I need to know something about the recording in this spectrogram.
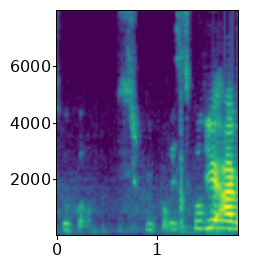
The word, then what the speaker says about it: Schuylkill: humidity there, because there's the Schuylkill River and then the Delaware. How do you spell Schuylkill? Can you spell It's Schuylkill?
